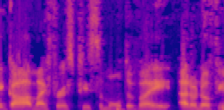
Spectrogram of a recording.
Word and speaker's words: moldavite: Actually, that's where I got my first piece of moldavite.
